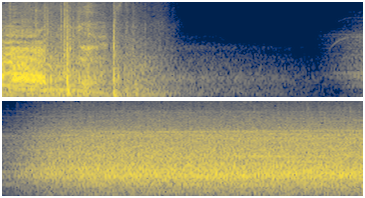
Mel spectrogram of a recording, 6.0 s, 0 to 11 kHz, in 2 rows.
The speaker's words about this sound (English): A crowd of more than 109,000 people scream inside the Big House, the University of Michigan's historic football stadium.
